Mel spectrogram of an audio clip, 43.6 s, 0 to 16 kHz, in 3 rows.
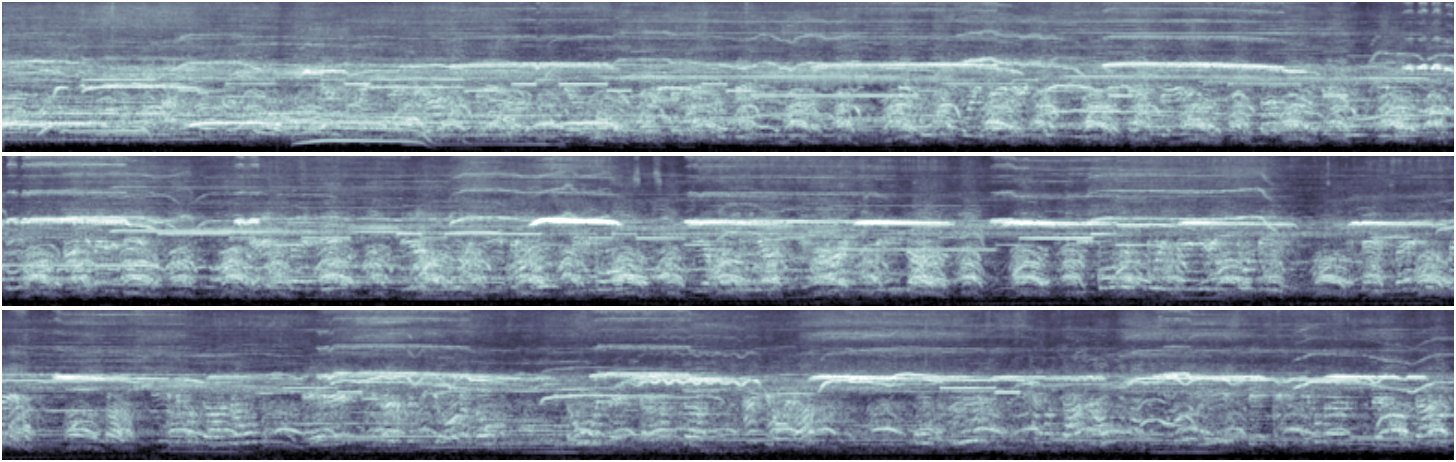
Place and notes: {"title": "Vienna, Rossauerlände - Protest (schuettelgrat)", "date": "2010-10-06 18:30:00", "description": "Protest against the deportation of two children to Kosovo.", "latitude": "48.22", "longitude": "16.37", "altitude": "167", "timezone": "Europe/Vienna"}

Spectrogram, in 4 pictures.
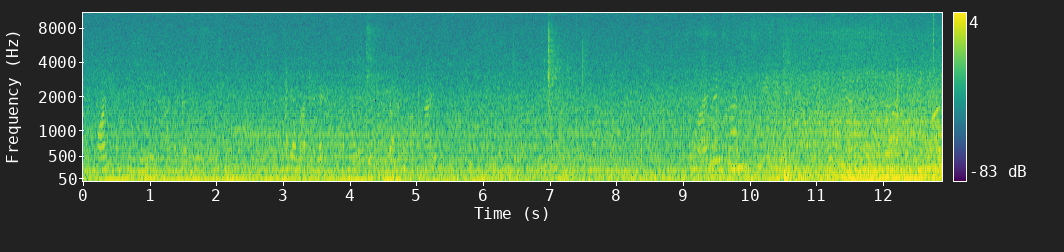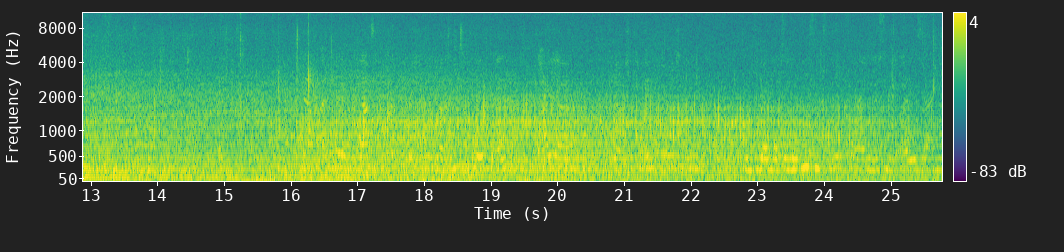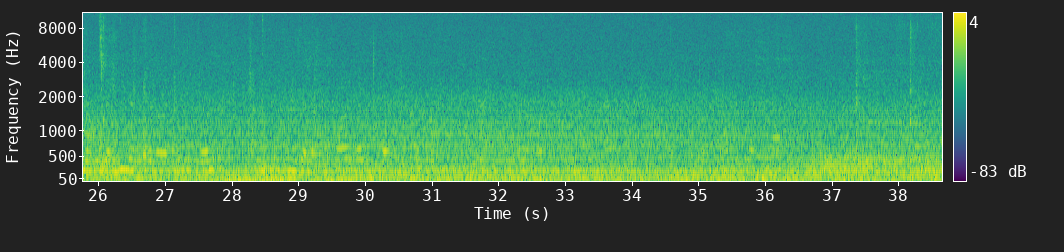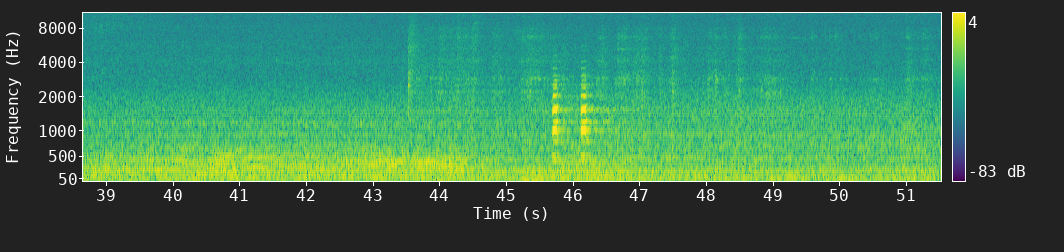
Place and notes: {"title": "Berlin: Vermessungspunkt Maybachufer / Bürknerstraße - Klangvermessung Kreuzkölln ::: 18.09.2010 ::: 02:08", "date": "2010-09-18 02:08:00", "latitude": "52.49", "longitude": "13.43", "altitude": "39", "timezone": "Europe/Berlin"}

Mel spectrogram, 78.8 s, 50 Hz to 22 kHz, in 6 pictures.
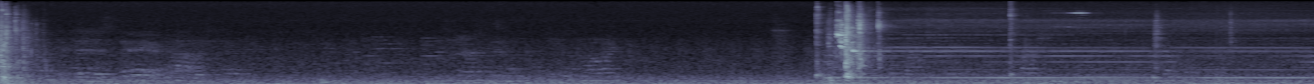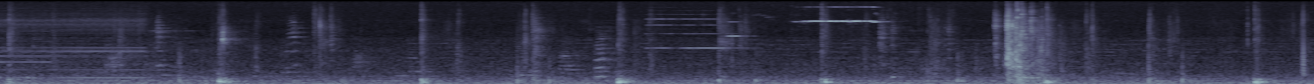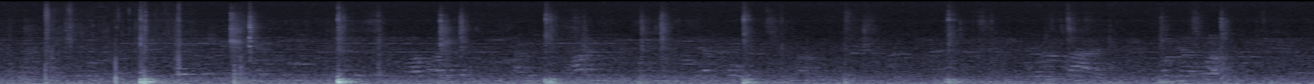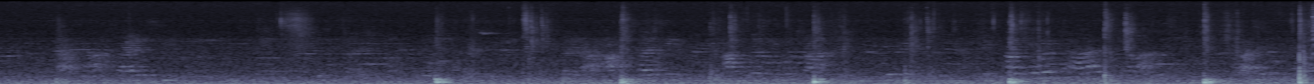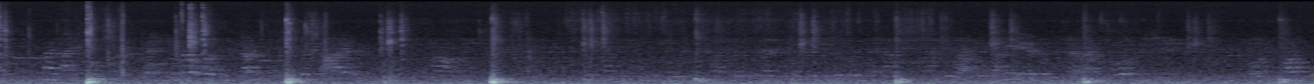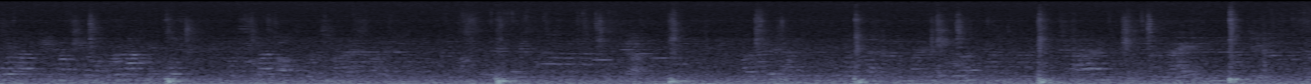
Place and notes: {"title": "berlin, urban hospital - walking with crutches", "date": "2010-01-16 20:30:00", "description": "berlin, urban hospital, saturday evening, walking the hallway with crutches", "latitude": "52.49", "longitude": "13.41", "altitude": "41", "timezone": "Europe/Berlin"}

